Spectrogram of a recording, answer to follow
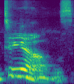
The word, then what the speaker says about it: Thames: I'm Thames. It's Yeah. pronounced a little differently. So, So, it's like the Thames River in England.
